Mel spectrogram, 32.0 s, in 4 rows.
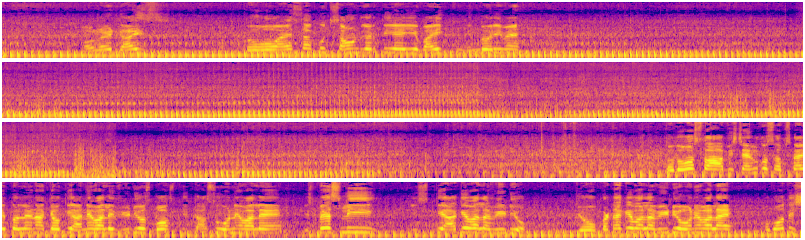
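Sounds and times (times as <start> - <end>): motorcycle engine pulsing exhaust: 0.0 - 32.0.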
